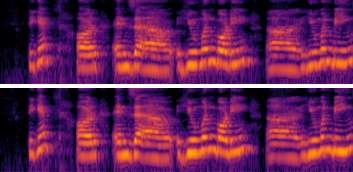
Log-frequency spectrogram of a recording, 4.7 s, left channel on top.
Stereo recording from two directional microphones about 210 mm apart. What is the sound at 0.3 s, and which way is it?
A woman's voice, 55° right (ahead or behind).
